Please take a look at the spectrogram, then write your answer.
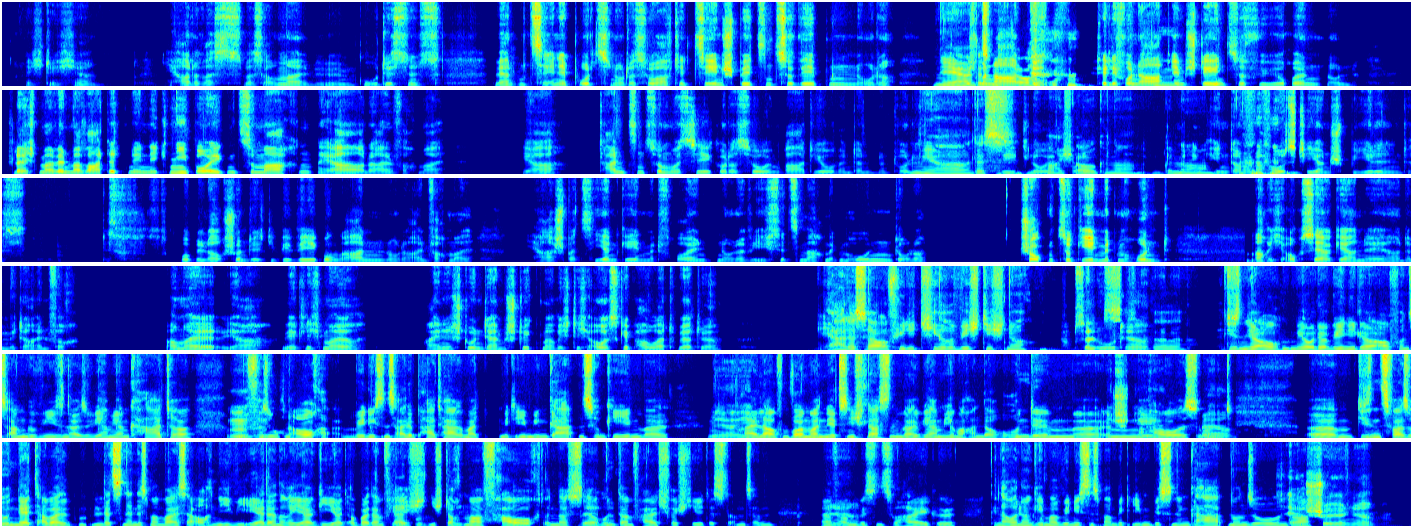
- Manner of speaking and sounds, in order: chuckle; tapping; chuckle; other background noise; unintelligible speech
- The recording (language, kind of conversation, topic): German, unstructured, Wie integrierst du Bewegung in deinen Alltag?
